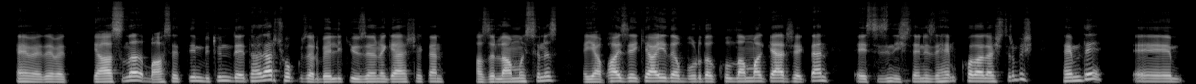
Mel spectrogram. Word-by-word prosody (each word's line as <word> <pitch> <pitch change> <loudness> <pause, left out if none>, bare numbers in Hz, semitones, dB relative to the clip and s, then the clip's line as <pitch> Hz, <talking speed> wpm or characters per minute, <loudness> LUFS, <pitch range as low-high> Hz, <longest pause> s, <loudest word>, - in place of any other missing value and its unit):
Evet, 130 -3 0
evet, 125 -2 0 0.2
ya, 130 0 +3
aslında 155 +5 +4
bahsettiğin 140 +8 -2
bütün 175 +4 -4
detaylar 165 +7 +3
çok 170 -7 -3
güzel. 130 -3 -2
Belli 130 +1 +1
ki 140 - -3
üzerine 130 +1 0
gerçekten 130 +1 0 0.3
hazırlanmışsınız. 135 +8 0 0.3
Yapay 130 +5 +3
zekâyı 150 +1 +3
da 140 -2 +1
burada 135 +1 -1
kullanmak 145 +1 0
gerçekten, 150 +3 +2 0.3
eee, 130 - +1
sizin 130 +3 -7
işlerinizi 135 +1 -4
hem 150 +3 -1
kolaylaştırmış 150 - 0 0.3
hem 165 +3 +1
de, 240 -1 +1 0.3
emm, 140 -2 -1
140 Hz, 140 wpm, -22 LUFS, 130-155 Hz, 0.3 s, aslında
